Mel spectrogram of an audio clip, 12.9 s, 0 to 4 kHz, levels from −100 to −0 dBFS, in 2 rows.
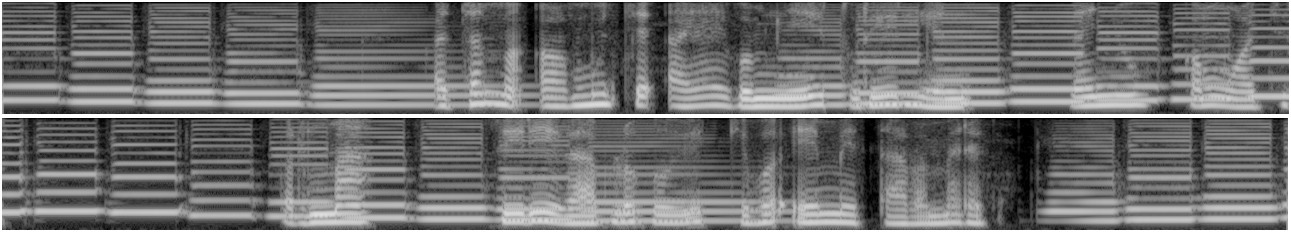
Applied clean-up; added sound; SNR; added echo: none; Wind instrument, woodwind instrument; 3 dB; none.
